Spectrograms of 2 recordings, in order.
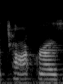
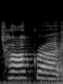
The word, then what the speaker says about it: chakra: And she said she pronounced chakra in an English way, in a Western English way. I have been recently taught that you're supposed to say it like chakra. And I keep saying it chakra because I'm ignorant and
